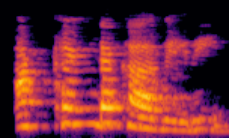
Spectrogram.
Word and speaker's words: Akhanda Cauvery: So the typical Tamil word is Aganda Cauvery. I can't exactly say here. Here it is. If you want to pronounce it, Akhanda Cauvery, expanded, widened.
